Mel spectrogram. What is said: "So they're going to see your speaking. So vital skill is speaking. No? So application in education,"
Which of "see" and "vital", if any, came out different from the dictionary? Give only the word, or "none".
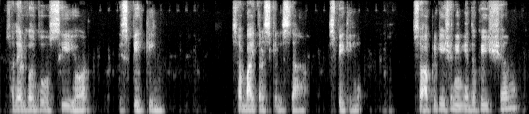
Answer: vital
